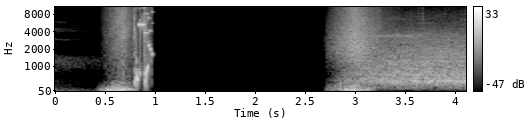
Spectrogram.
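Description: A short sound-effect stinger for an animated club logo: a low hit with a quick upward sweep, cut off sharply. Then silence for over a second and a half, before stadium crowd noise comes in near the end.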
